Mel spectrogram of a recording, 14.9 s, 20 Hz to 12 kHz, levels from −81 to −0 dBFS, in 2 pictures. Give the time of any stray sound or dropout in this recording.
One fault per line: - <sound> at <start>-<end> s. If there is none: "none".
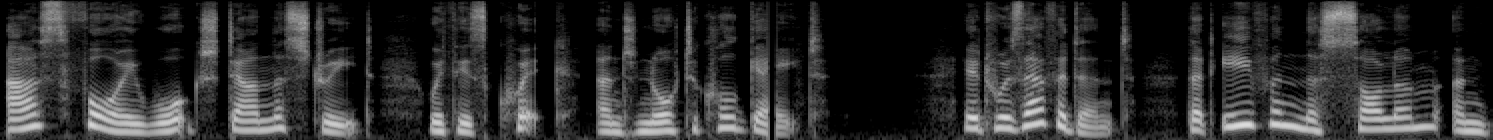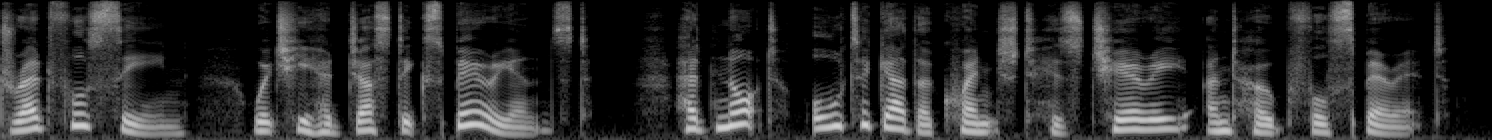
- dropout at 3.8-3.9 s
